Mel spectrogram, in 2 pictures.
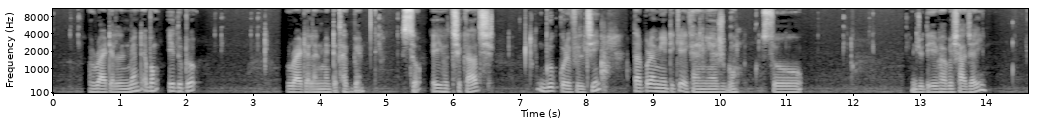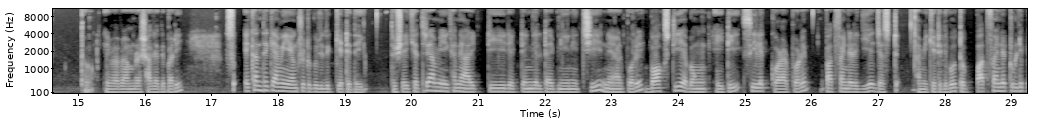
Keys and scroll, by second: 7.6 ctrl+g.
